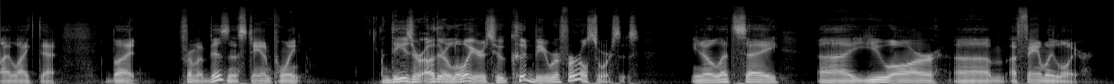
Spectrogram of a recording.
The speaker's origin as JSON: {"language": "English", "town": "Southern Pines", "region": "North Carolina", "country": "United States", "tie": "born or raised there", "said": "I grew up in Southern Pines, North Carolina, next to Pinehurst"}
